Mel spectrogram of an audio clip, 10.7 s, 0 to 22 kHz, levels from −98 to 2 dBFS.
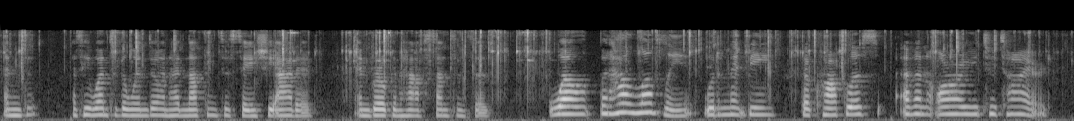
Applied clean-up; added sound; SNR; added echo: none; Keys jangling; 8 dB; none.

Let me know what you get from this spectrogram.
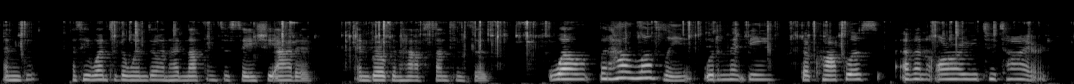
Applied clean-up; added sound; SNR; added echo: classical method log-MMSE.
